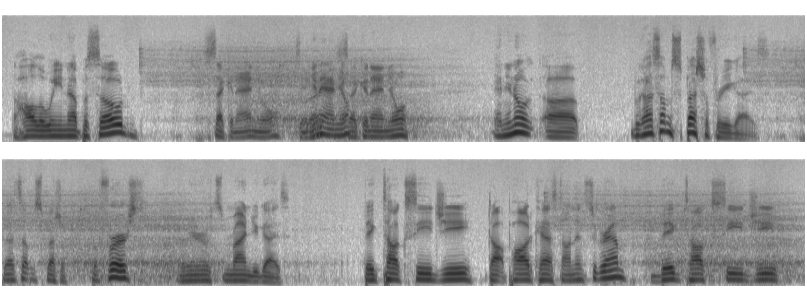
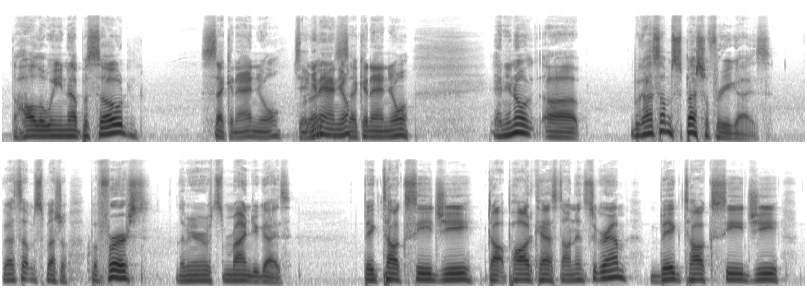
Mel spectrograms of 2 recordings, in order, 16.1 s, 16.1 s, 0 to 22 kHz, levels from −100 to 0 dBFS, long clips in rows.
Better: second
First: hiss; noticeable; throughout; 10 dB below the speech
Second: none

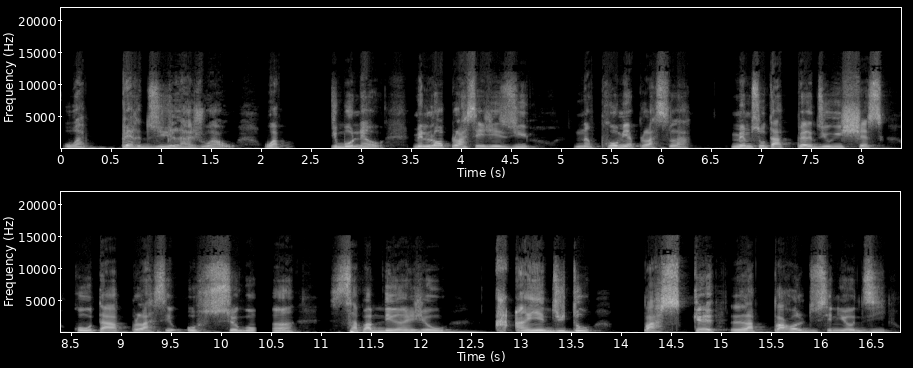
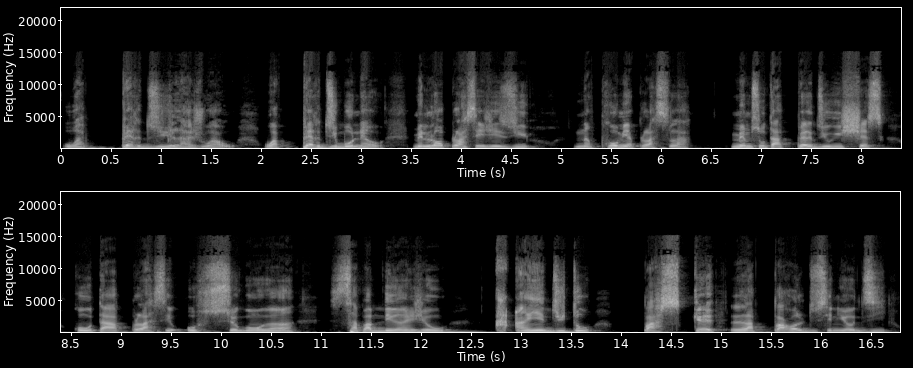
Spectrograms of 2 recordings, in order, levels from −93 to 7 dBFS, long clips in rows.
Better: second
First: audio cutting out; at 2.5 s and at 10 s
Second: none

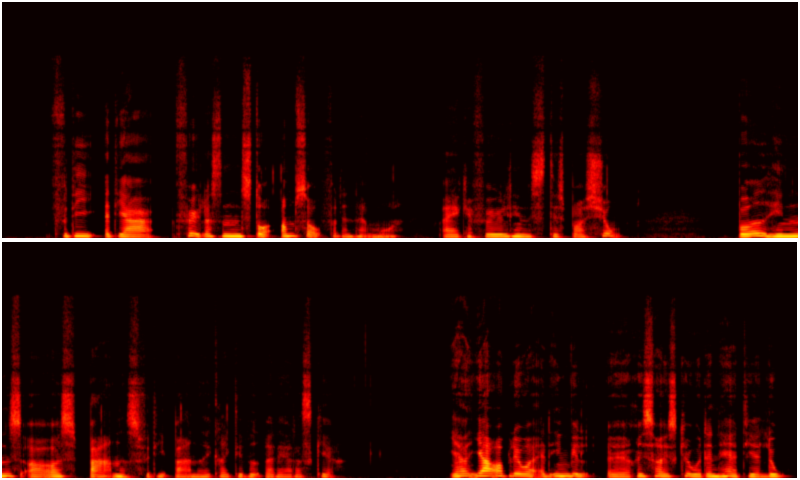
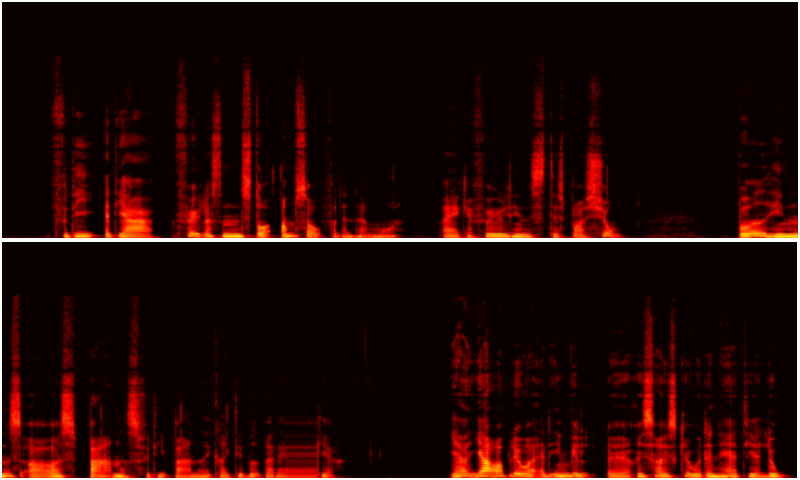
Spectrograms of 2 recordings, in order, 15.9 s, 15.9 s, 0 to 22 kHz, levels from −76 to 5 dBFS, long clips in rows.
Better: first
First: none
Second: audio freezing; at 11 s

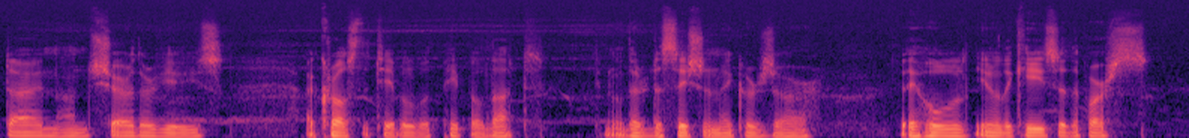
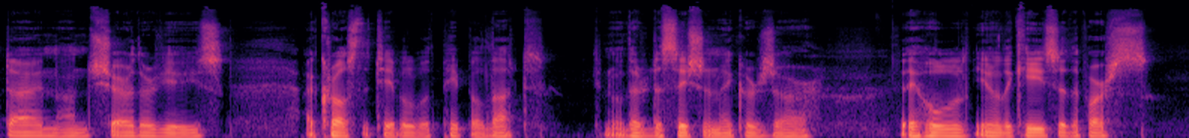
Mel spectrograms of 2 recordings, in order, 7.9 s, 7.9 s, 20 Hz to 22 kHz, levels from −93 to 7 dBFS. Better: second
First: hiss; faint; throughout; 25 dB below the speech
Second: none

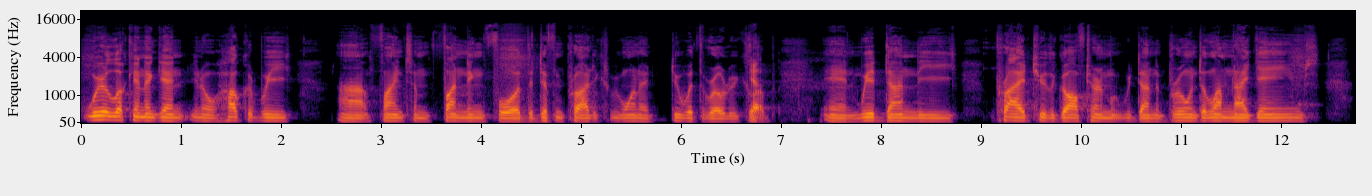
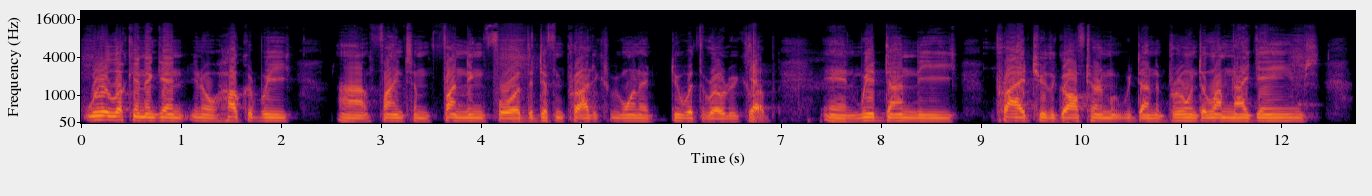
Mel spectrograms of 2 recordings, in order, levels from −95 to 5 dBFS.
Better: first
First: none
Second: distortion; slight; 10 dB below the speech

